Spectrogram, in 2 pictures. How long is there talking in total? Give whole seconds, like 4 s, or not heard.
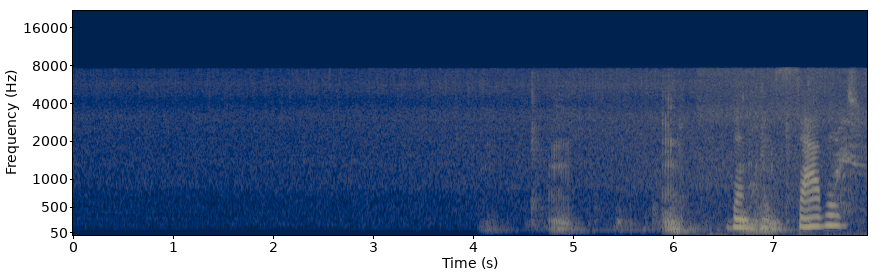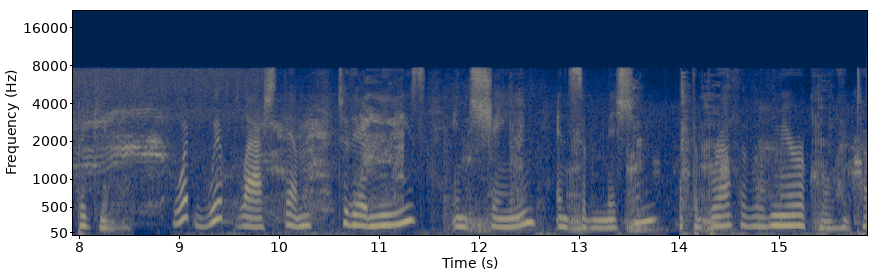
9 s.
